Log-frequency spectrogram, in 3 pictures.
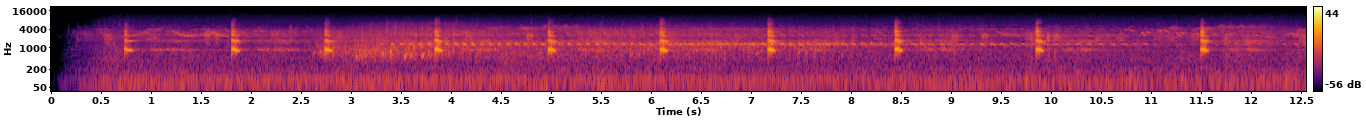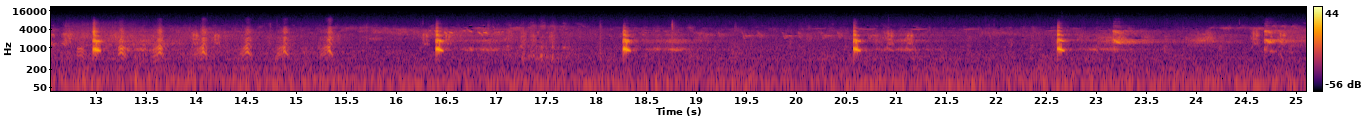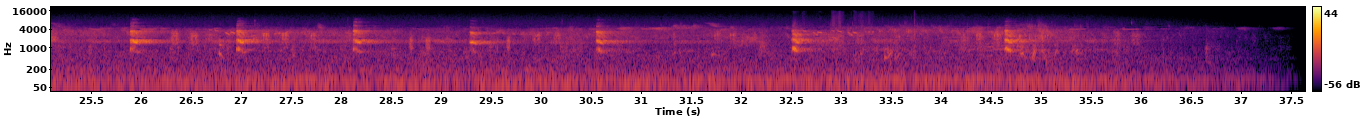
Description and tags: Nokikana / Coots calling on a lake in the spring, some waterbirds, wings, water sounds, small birds in the bg (Fulica altra)
Nokikanat ääntelevät järvellä, kevät, toinen vastaa lopussa, vesilintuja, siivet, veden ääniä. Taustalla pikkulintuja. (Fulica altra).
Paikka/Place: Suomi / Finland / Lohja, Lohjansaari, Maila
Aika/Date: 21.05.2000
Water, Luonto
